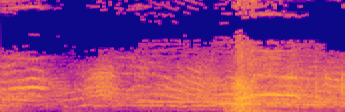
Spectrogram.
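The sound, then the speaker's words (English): A wrestler's body slam onto the mat at a wrestling match lands as one heavy thud partway through, set against steady crowd noise and people talking. “Body slam.”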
